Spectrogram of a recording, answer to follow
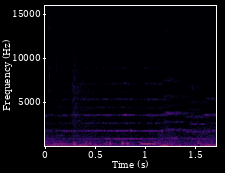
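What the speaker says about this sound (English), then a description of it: "How am I supposed to get rid of that pigeon?" A pigeon in the video game Syberia: The World Before gives a short, low, throaty coo over a steady humming game ambience.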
